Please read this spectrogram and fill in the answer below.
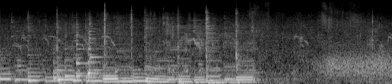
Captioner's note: notification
